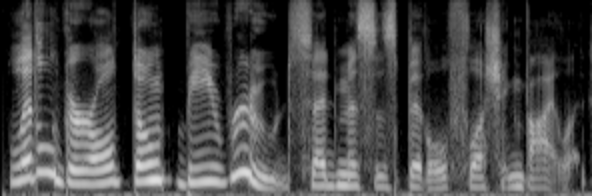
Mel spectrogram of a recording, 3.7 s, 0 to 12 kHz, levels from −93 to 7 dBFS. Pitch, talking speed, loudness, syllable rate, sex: 235 Hz, 160 wpm, -19 LUFS, 4.1 syllables/s, female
